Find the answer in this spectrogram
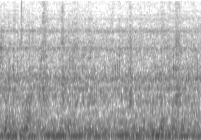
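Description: Water boiling steadily in a stainless steel saucepan with two eggs in it, on a gas hob.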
